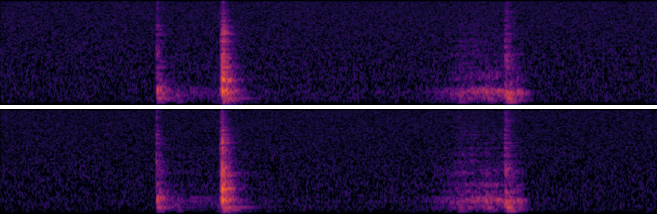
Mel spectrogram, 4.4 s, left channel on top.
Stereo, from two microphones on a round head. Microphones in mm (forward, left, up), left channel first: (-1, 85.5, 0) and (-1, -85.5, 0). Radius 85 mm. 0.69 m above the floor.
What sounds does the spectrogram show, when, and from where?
1.0 s a drawer: 30° right (ahead or behind), 1.0 m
